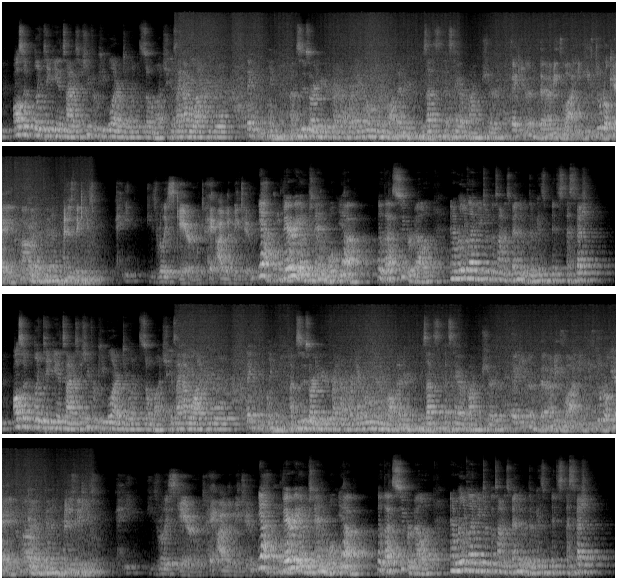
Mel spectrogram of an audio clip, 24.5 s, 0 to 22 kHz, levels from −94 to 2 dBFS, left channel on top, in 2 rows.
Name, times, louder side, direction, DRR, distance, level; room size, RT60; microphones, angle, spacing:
voice 1, 0.2-9.9 12.8-13.4 17.4-19.3 19.8-23.9, equal, 25° right, -6 dB, 0.6 m, -32 dB
sound 1, 3.4-14.1, left 1 dB, 35° left, 0.5 m, -39 dB
voice 2, 10.2-13.0 13.5-14.1 14.5-14.9 15.2-17.3 17.7-17.9 18.5-18.7, left 2 dB, 85° left, 0 dB, 0.5 m, -36 dB
2.4 x 2.2 x 2.3 m, 1.4 s
head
